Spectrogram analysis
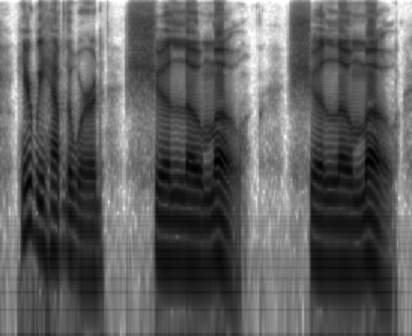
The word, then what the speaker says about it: Shalom: Shalom Oh Shalom oh here the Shiva is a vocal Shiva and it is going to be pronounced not as a full vowel sound but as a reduced vocal noise and it'll be like an a sound as in when it's vocal maybe the word about whenever you say the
